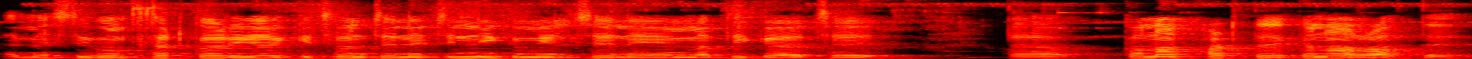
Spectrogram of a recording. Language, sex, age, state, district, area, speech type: Maithili, female, 60+, Bihar, Saharsa, rural, spontaneous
